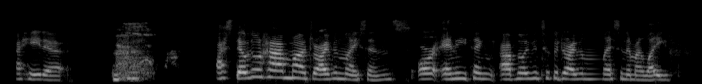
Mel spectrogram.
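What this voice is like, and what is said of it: Scottish accent. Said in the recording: “I live in Scotland, if you can't tell by the accent.”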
